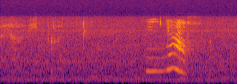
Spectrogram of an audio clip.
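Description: A Maine Coon cat gives a single short meow that rises and then bends downward.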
